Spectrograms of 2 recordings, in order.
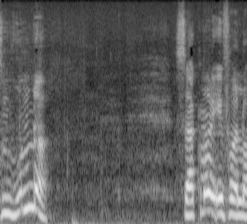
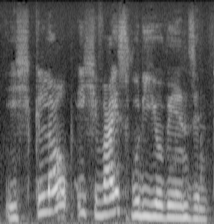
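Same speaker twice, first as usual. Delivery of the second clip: much softer, hushed and low; secretive hush; 5 semitones lower, 7 dB quieter than usual. Acted. Boy confiding the loot's hiding place, hushed. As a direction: let the secret out under your breath.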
